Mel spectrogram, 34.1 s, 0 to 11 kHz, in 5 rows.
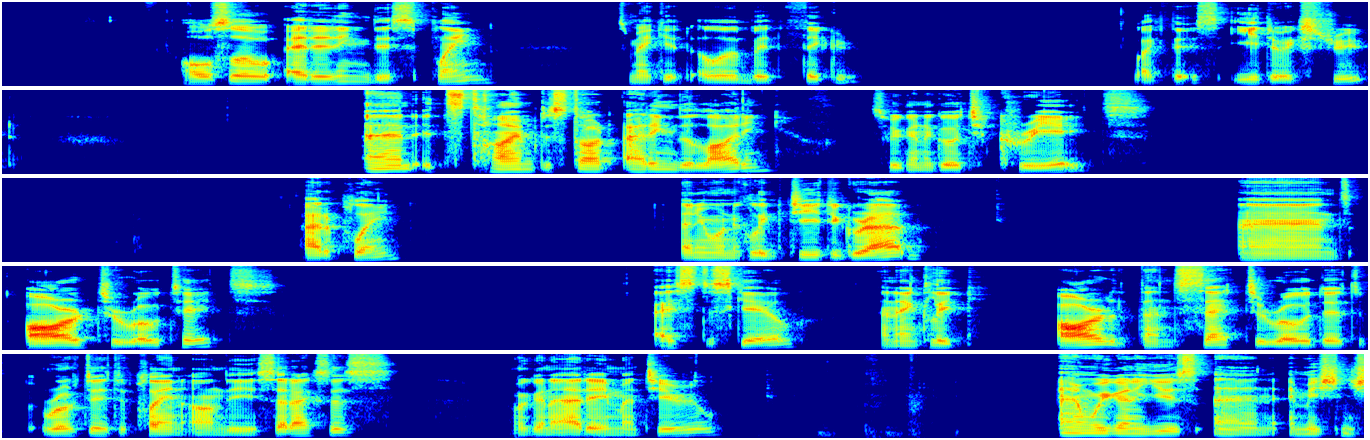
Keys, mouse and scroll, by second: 3.0 e, 4.0 click, 5.1 Tab, 14.1 middle click, 15.8 middle drag, 17.1 g, 18.2 click, 20.6 r, 22.7 s, 24.1 r, 26.0 g, 33.4-34.1 middle drag.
